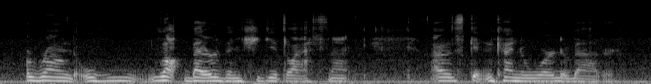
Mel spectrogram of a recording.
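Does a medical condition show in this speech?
Yes: cerebral palsy.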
